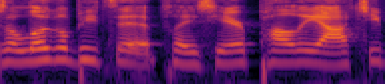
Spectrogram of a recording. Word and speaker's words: Pagliacci: local pizza place here Pagliacci Pizza which if it was in New York that's not how it would be pronounced because it's p-a-g-l-i-a-c-i it would be definitely would be Pagliacci in New York you would say the g I don't know 100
